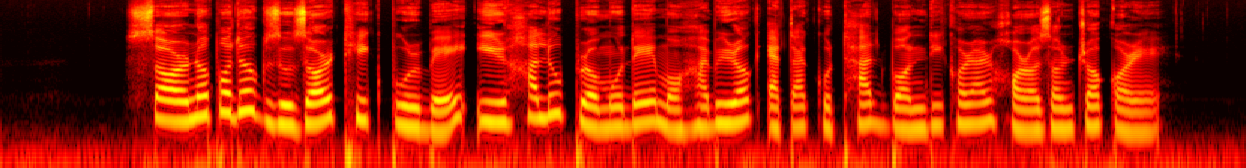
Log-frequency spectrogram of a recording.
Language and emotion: Assamese, neutral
